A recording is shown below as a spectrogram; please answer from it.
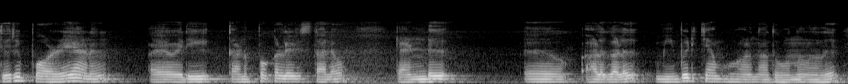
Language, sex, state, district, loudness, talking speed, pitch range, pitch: Malayalam, male, Kerala, Kozhikode, -17 LUFS, 115 wpm, 120-130 Hz, 125 Hz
